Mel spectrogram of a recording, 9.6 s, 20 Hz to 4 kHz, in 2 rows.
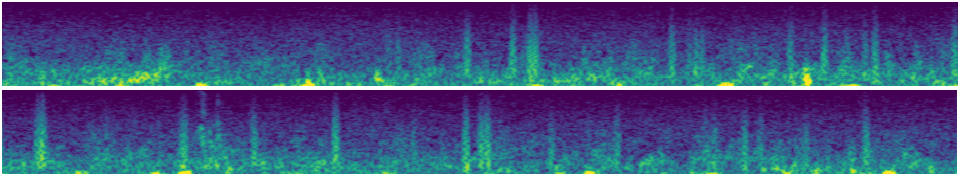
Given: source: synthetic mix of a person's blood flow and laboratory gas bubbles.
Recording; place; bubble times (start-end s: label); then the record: Doppler ultrasound of blood flow; subclavian vein
5.75-5.93 s: bubbles
From the record:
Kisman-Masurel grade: 111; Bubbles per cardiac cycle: 1 to 2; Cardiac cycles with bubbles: 1 to 10%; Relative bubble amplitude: barely perceptible (0.100 to 0.250); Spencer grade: 1 (occasional bubble signal discernible with the cardiac motion signal, with majority of cardiac periods free of bubbles); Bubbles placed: anywhere in the cardiac cycle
